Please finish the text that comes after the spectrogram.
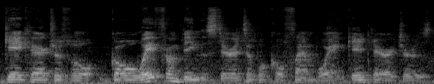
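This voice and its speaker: A man co-hosting a casual podcast with friends, expressive and emphatic, swearing casually. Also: on the low side, a little fast. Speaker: podcast co-host. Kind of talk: casual chat among friends. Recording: echoey room with faint ambient noise.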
